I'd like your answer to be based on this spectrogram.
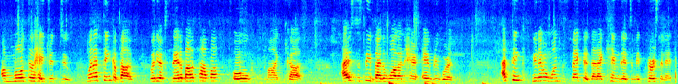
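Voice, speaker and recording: A romantic young bride-to-be in a school stage play, acted by a young woman. Her voice is high and comes from a distance, with faint noise in the room. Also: normal speed, fairly bright tone. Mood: fond, teasing. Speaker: student actor. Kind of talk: amateur stage play acting. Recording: distant mic, noisy room.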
